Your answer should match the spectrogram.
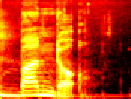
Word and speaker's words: Bandoh: B-A-N-D-O-H. It's actually bundle, but people can't say it. – Bundle. – Uh-huh. But people say Bando.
